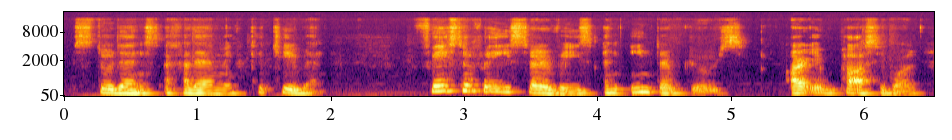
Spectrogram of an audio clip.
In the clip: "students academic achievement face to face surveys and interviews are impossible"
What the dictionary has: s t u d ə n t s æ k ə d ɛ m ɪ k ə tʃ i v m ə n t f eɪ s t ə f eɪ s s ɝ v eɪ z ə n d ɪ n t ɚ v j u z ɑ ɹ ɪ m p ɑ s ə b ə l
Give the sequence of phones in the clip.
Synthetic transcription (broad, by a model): s t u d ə n t s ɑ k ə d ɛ m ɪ k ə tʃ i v ə n f eɪ s t ə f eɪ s s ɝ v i s ə n d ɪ n t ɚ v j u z ɑ ɹ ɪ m p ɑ s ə b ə l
